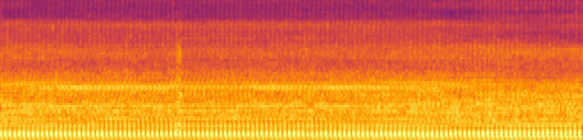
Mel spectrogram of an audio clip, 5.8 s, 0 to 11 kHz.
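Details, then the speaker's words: John Deere E100 with 17.5 hp Briggs, 80 hours, hard starting from a broken compression release, after a new camshaft: steady single-cylinder thump with no misses, knocks or hunting; started right up, smooth normal idle. "sounds good though start it right up too so that's awesome"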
